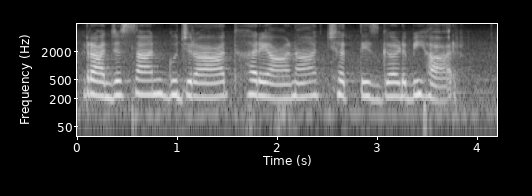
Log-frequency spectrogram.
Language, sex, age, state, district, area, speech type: Punjabi, female, 18-30, Punjab, Mansa, urban, spontaneous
